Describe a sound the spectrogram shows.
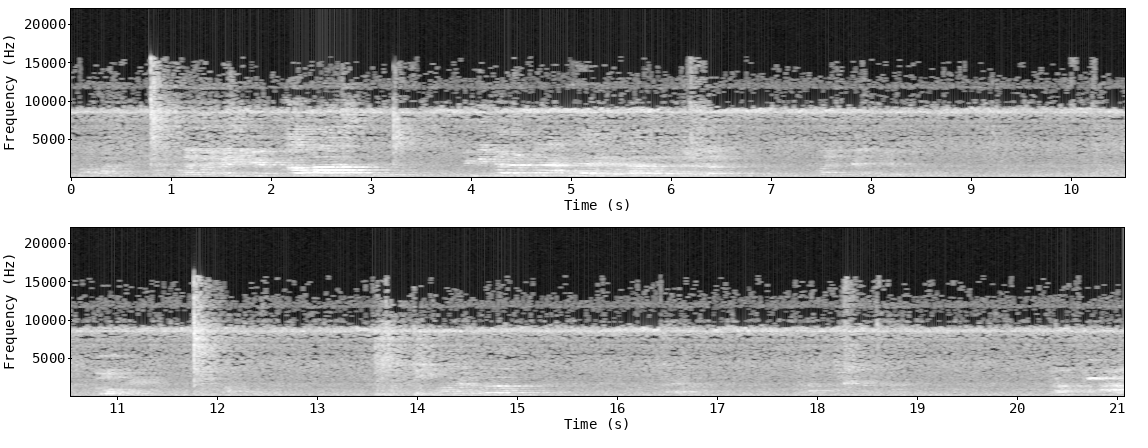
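Young men call out and shout in a large echoing hall.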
